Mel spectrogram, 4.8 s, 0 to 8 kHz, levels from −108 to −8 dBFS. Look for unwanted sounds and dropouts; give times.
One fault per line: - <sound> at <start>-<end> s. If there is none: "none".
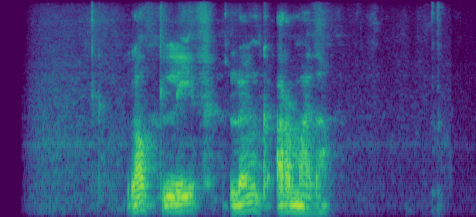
none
